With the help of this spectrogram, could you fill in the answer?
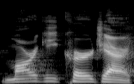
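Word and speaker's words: Margy Kerr-Jarrett: founded by creative directors Amuna Winer and Margaret Margie Kerjar. Did I get You have pronounced all the things correctly.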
